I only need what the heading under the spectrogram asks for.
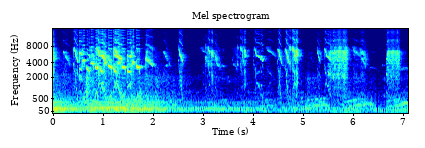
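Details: Sogon in full song: an intense, rapid, high twittering outburst in the first two seconds, then scattered faint notes and clicks, with a steady low hum behind.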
